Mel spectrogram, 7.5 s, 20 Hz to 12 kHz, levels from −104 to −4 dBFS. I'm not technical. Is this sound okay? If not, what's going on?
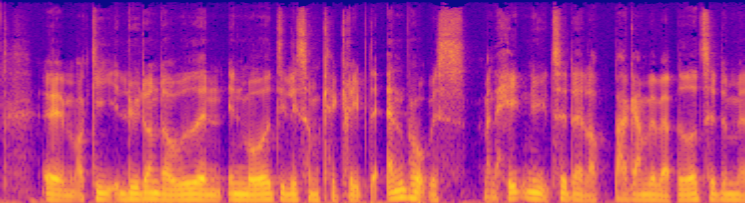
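Yes, it sounds fine.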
